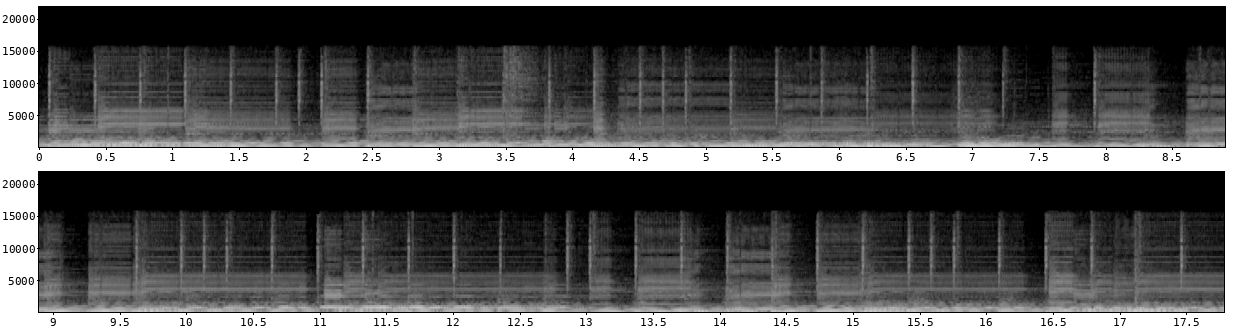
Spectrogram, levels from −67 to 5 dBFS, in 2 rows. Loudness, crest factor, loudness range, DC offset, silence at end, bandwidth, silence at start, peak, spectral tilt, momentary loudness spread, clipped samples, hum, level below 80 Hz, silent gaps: -18 LUFS; 16 dB; 1 LU; under 0.1%; 0 s; 16 kHz; 0 s; -2 dBFS; -5 dB/octave; 4 LU; under 0.1%; none; -28 dBFS; none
